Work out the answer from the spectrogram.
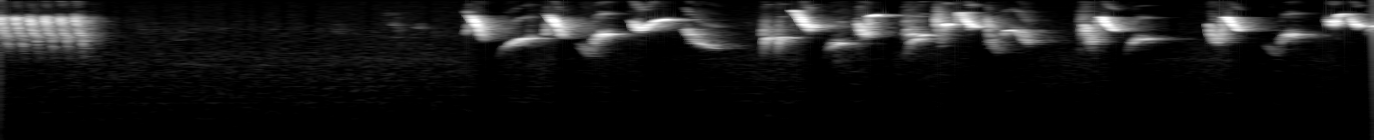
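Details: A black-throated canary's song meant for teaching a white-rumped shama: a brief buzzy trill, a quiet gap, then over four seconds of quick, high, rolling sweeps and twittering notes.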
